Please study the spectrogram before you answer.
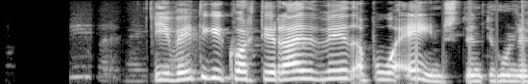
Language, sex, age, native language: Icelandic, female, 40-49, Icelandic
